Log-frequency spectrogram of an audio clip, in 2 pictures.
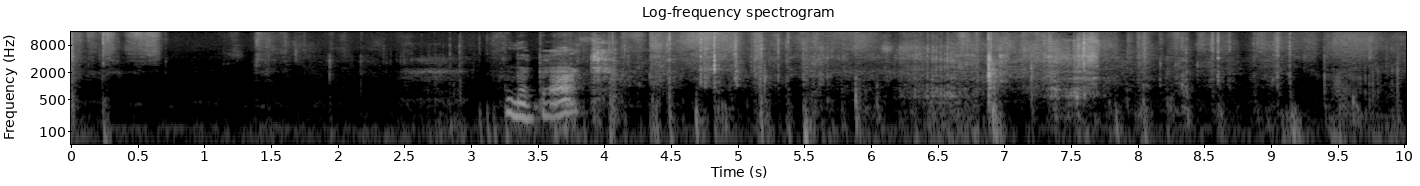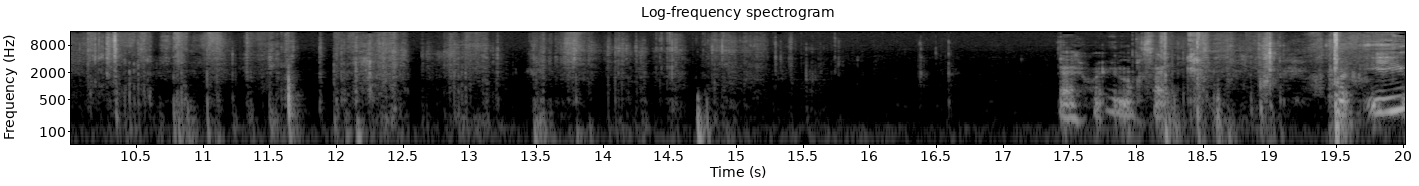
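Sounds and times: paper rustling and crinkling: 3.8s - 16.6s, 18.0s - 20.0s.

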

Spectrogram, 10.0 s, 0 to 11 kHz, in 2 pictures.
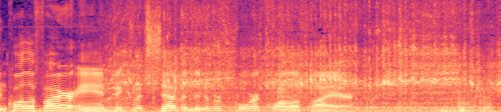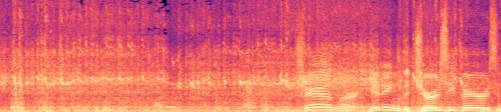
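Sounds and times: electric motor whine: 1.0s - 10.0s.

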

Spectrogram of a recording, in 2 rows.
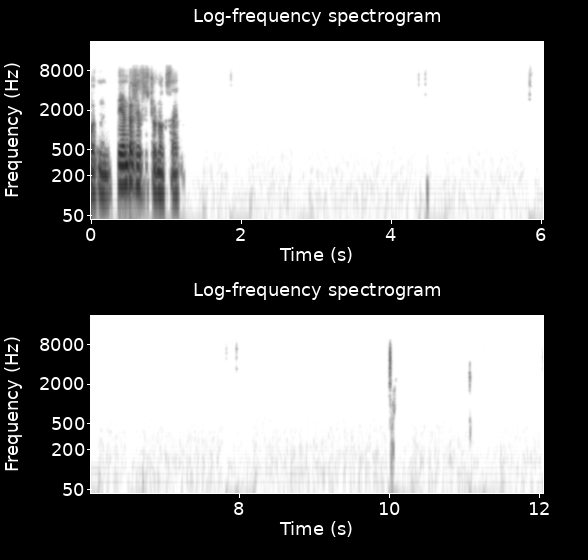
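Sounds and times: person speaking: 0.0s - 1.3s.

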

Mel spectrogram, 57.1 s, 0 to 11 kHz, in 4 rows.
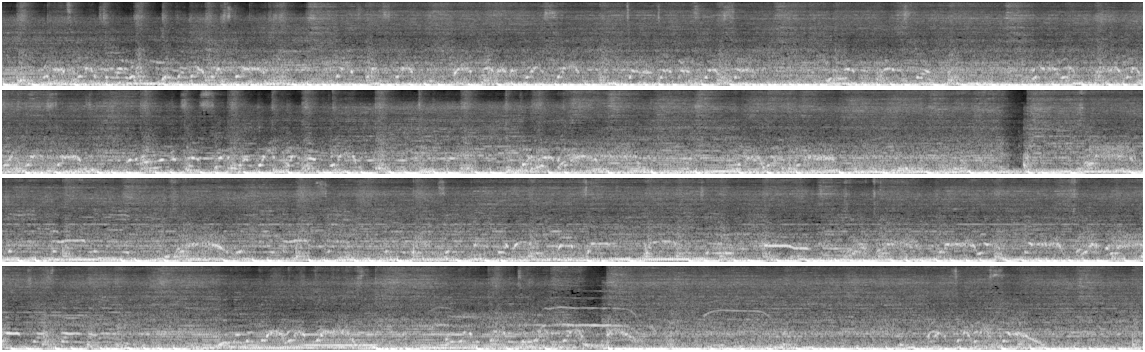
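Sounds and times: punk band playing: 0.0s - 57.0s
singer shouting into microphone: 45.4s - 52.7s.

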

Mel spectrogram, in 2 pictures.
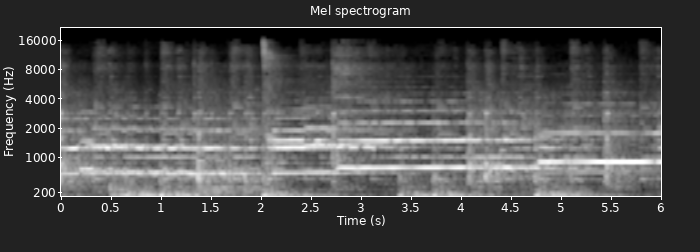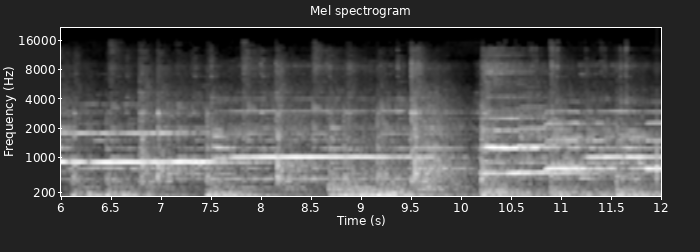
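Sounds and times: bamboo flute melody: 0.0s - 12.0s
plucked lute: 0.0s - 12.0s.

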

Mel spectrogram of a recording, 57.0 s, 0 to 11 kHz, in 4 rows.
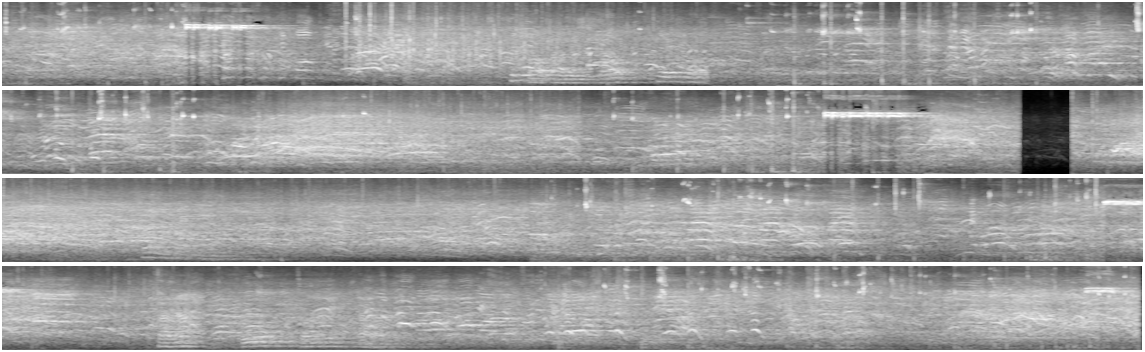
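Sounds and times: crowd chatter and shouting: 0.0s - 27.0s, 27.7s - 57.0s
referee's whistle: 2.2s - 3.6s, 24.2s - 26.1s, 42.1s - 43.3s, 56.3s - 57.0s.

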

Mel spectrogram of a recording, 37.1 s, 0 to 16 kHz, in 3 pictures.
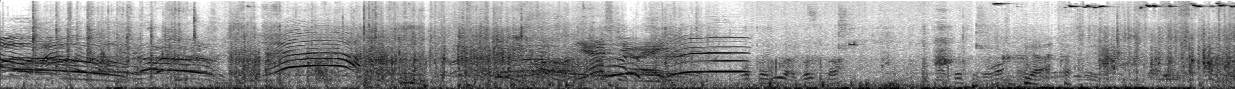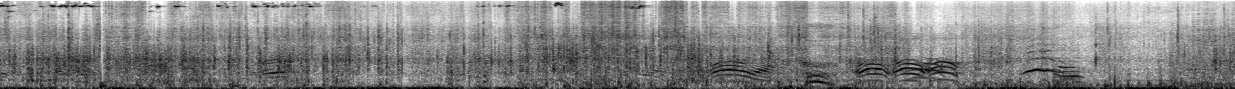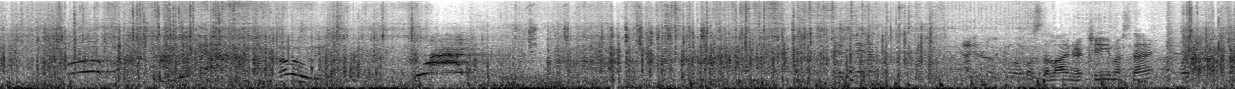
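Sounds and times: spectators whooping and yelling: 0.0s - 3.6s, 5.9s - 7.6s, 22.5s - 23.2s, 25.3s - 26.0s
bikes clattering over rocks: 0.0s - 7.0s, 9.2s - 37.0s
rush of tyre and trail noise: 0.0s - 37.0s.

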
